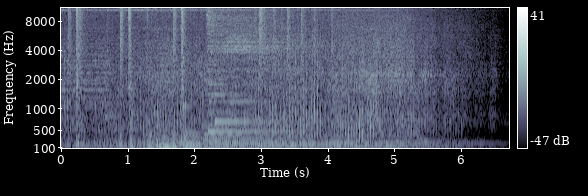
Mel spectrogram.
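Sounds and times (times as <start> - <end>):
helicopter rotor thumping and whirring: 0.0 - 2.1, 2.7 - 5.6
helicopter engine drone powering up: 0.1 - 6.5.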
